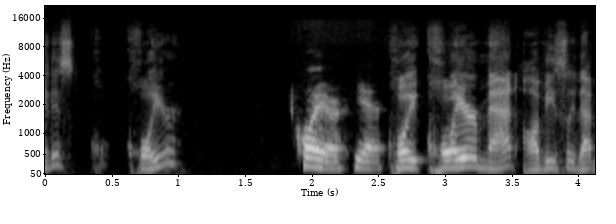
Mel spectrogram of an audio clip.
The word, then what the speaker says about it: coir: Coir, yes.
